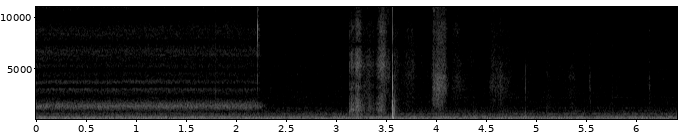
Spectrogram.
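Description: Faint steady hum with a whirring tone during the first two seconds, then a few light clicks and taps, one sharp click about three and a half seconds in.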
